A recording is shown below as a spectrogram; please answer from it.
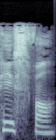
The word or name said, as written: peaceful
